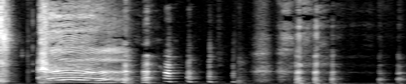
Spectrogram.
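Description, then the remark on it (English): A voice blows a long, buzzy fart imitation lasting about a second, followed by a run of short, bursty chuckles. “Didn't even have to look at you to do a fart joke with it. It was real.”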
